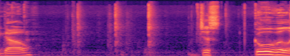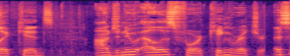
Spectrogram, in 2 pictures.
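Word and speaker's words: Aunjanue: woman's name and i do very much apologize pronunciation ingenue ls there we go just google it kids anjanu ellis for king richard this is a tough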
